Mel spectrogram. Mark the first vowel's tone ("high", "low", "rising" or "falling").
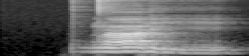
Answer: high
